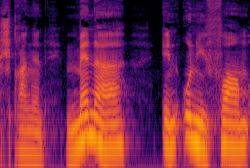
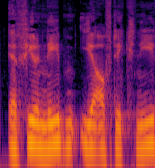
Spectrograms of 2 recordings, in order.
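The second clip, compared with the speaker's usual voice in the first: usual speaking voice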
